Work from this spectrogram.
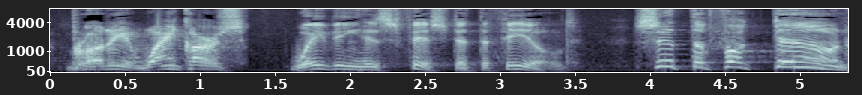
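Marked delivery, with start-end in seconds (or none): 0.1-1.3 a touch of a heckler's yell; lightly yelled insult in a character voice; mild mock yell. A narrator's reading. Heavy-set fan heckles the soccer field, mild yell. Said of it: "and yelled". 3.9-5.3 high, drawn-out angry yell; acted yell. A narrator's reading. Man yells at the fan in front, acted high yell. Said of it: "another man yelled from behind him".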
